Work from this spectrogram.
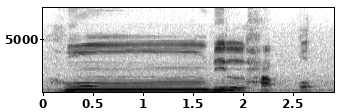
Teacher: furjah furjah itu celah sedikit ya Antara dua bibir Yadi diatas bibir bawah itu enggak rapat banget tapi kasih celah sedikit ada yang mengatakan celahnya itu seperti setipis kertas selembar kertas hubbil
